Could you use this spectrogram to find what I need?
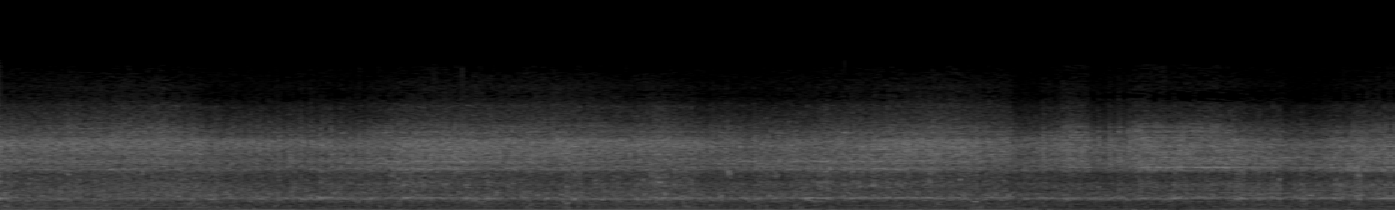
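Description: A kart engine buzzes loudly up close, its pitch shifting with speed.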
